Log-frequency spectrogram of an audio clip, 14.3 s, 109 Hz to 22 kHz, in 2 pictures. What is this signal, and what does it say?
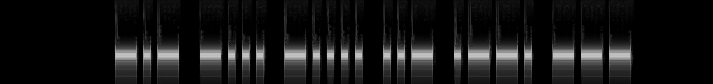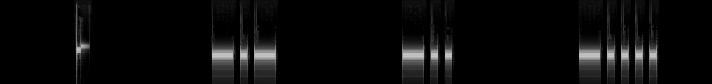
Morse code, heard as a keyed tone, about 17 wpm, spaced as for 11 wpm, 700 Hz. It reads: KB6UPO KD6
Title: USA Call Signs - 6 Characters - 6x Character Spacing - 17wpm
